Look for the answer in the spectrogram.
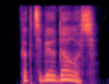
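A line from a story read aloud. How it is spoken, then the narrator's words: Breathless exhale. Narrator (Russian): выдохнула я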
